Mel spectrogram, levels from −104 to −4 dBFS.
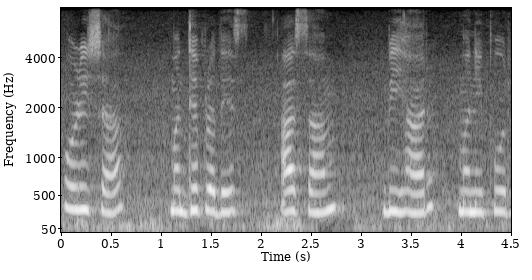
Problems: constant background noise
